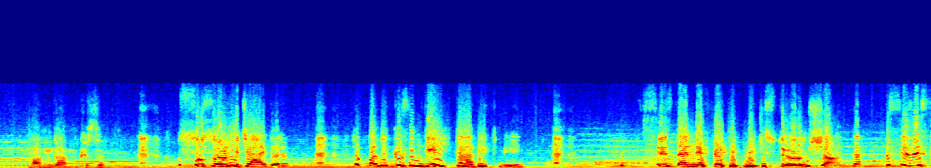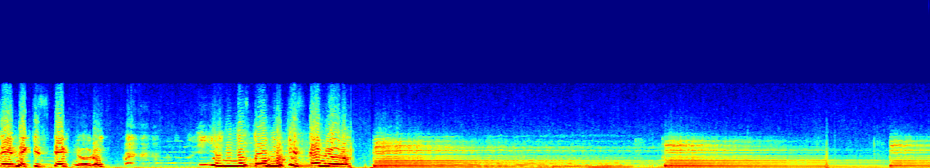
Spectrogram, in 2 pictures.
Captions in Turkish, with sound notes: Handan, kızım! Susun rica ederim, bana kızım diye hitap etmeyin! Sizden nefret etmek istiyorum şu anda! Sizi sevmek istemiyorum. Yanınızda olmak istemiyorum. [Duvar saatinin saat başı vuruşları]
